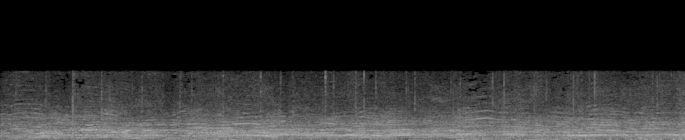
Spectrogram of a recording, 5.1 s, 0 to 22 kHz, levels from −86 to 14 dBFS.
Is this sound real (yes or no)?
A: yes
